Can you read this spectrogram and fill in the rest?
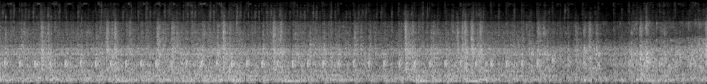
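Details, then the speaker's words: Tractor with PTO engaged under load, driveshaft turns freely by hand: uneven knocks about one and a half per second, owner says not from belts but inside the gearbox; cause suspected, not confirmed. "це не від ремнів іде. Я до ремнів підходив, ремні зовсім не так б'ють. І вони не б'ють. Це іменно в коробці щось."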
